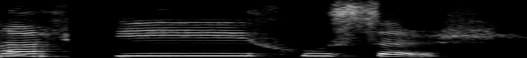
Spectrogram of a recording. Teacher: fa has a kasra followed by a ya madda. So stretch that for about 2 seconds.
